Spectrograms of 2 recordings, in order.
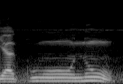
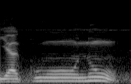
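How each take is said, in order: First: The vowel after k is a full u. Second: The same.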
